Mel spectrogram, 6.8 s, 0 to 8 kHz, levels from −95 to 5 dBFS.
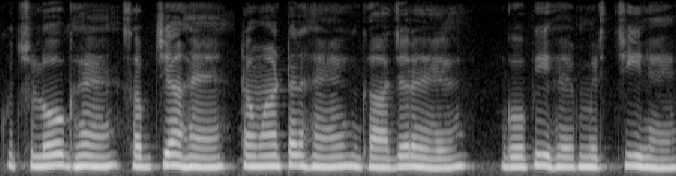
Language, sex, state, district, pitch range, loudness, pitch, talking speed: Chhattisgarhi, male, Chhattisgarh, Balrampur, 165-180 Hz, -19 LUFS, 170 Hz, 115 wpm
